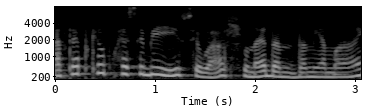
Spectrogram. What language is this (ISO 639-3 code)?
por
